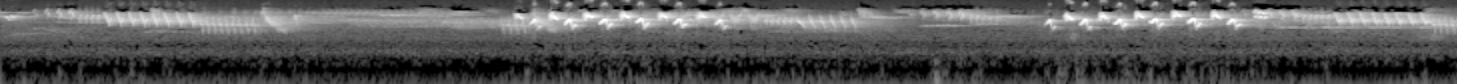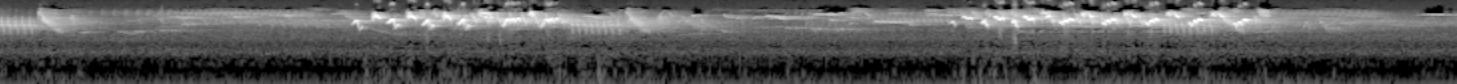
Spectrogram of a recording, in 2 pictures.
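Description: Birds calling in four loud bouts of rapid, high trilled chirps, each two to three seconds long, with fainter high chirping between the bouts.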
